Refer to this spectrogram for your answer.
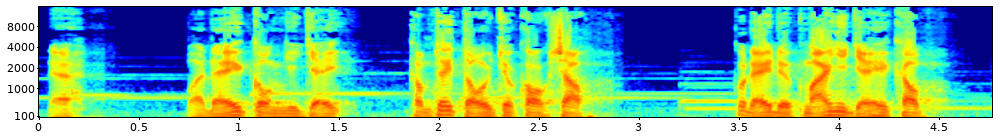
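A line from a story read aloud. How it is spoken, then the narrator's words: Loud raised voice. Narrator (Vietnamese): Ông lớn tiếng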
